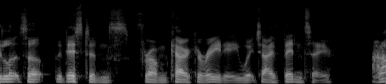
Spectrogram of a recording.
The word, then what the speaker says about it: Carrick-a-Rede: They do actually say it correctly, which is very rare in Vidum with anything sort of English language, but yeah, it's Carrick-a-Rede.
